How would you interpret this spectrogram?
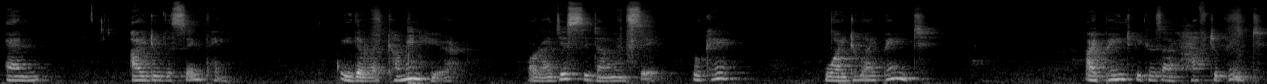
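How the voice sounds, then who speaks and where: An older woman from Bangladesh with a Bangladeshi accent, reflecting on her life as a painter in a thoughtful, halting way with pauses. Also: mid-range voice, a little mellow, a little hiss or hum. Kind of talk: reflective personal interview. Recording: roomy, echoey indoor sound.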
